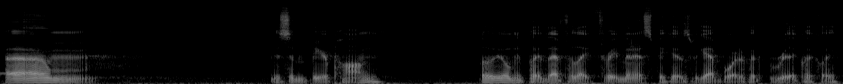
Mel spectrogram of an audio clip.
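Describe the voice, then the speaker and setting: Male actor as drowsy, tender young man for intimate audio roleplay: low, very lively intonation, hesitant and casual. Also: unhurried, vocal fry, long pauses, heavily acted. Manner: hesitant, casual, chuckling mumble. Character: sleepy, caring young man waking in his crush's bed. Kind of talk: intimate ASMR boyfriend roleplay.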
